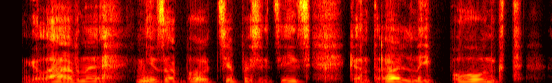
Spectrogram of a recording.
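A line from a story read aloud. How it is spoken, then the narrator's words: Laughing. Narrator (Russian): рассмеялся он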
